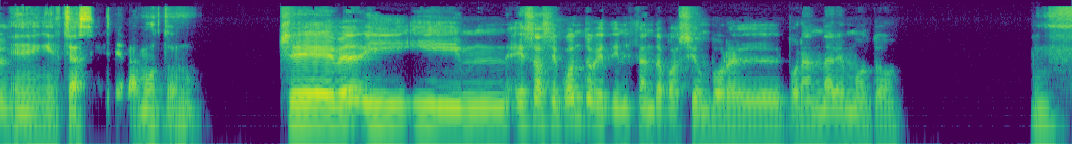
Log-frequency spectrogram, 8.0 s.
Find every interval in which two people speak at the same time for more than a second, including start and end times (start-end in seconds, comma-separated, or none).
none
